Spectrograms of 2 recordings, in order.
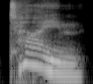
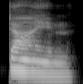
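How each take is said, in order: First: The first consonant has a puff of air. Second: The first consonant has no puff of air. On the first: "You should be able to hear that puff on the first version" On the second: "I didn't aspirate the second version"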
